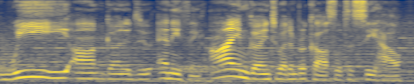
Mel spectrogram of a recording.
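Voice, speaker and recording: A man's voice: a little high, expressive, normal speed, music in the background, natural voice. A man playing an eccentric, flippant alien time traveller in an amateur audio drama, with a playful, muttering manner. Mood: firm, grave.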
